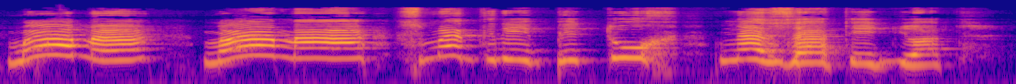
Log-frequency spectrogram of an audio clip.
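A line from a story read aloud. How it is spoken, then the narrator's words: Squeaking fox cubs. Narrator (Russian): Лисята запищали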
